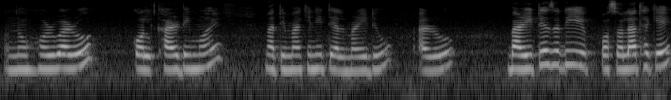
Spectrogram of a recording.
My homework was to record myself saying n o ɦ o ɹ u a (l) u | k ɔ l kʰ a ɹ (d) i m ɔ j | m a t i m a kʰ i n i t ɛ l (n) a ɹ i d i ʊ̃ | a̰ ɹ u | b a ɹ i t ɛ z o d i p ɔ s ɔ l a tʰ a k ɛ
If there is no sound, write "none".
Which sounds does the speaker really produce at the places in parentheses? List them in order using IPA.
ɹ, d, m

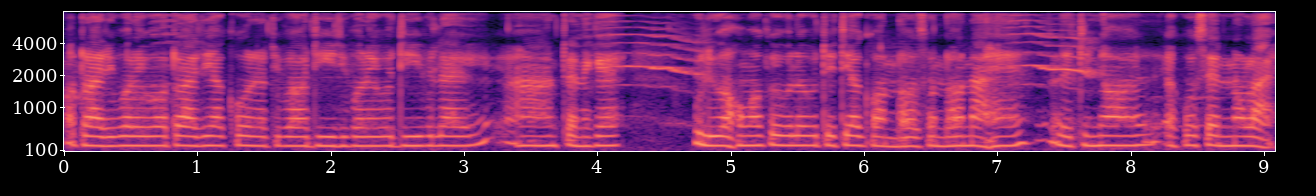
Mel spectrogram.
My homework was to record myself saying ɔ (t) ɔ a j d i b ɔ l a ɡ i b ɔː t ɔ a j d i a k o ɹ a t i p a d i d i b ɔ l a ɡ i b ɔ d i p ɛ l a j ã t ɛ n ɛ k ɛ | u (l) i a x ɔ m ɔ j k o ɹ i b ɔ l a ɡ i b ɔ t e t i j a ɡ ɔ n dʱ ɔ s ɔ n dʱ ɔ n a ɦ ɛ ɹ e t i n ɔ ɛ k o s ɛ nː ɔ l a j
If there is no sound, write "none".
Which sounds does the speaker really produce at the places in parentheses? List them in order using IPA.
t, l

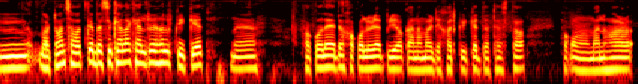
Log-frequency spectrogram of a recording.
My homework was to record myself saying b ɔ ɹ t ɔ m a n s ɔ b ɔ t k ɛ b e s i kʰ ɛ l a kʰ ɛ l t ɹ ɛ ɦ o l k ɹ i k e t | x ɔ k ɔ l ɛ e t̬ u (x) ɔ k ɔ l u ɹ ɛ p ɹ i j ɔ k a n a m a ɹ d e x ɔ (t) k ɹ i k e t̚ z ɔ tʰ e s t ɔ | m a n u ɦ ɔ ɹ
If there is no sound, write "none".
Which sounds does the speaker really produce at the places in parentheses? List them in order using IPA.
x, t

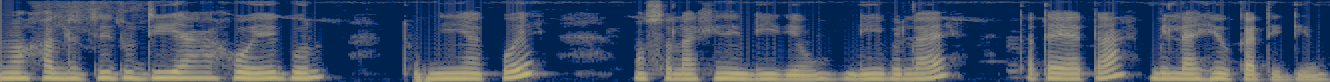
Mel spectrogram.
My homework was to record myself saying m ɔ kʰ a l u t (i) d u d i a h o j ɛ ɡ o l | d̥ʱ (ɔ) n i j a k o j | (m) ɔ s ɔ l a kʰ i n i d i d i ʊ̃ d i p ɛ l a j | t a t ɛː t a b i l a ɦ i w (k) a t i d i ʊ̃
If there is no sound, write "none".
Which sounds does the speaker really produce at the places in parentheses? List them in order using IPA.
i, u, m, k

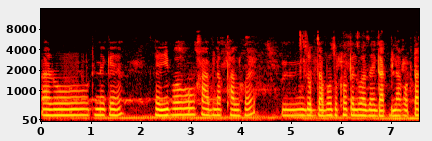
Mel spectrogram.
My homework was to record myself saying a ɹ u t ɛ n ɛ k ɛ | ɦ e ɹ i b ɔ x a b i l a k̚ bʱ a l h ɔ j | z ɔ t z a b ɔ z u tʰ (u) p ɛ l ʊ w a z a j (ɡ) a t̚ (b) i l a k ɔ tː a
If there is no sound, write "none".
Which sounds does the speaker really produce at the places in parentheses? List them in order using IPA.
ɔ, ɡ, b

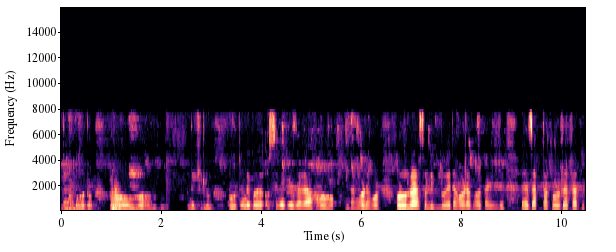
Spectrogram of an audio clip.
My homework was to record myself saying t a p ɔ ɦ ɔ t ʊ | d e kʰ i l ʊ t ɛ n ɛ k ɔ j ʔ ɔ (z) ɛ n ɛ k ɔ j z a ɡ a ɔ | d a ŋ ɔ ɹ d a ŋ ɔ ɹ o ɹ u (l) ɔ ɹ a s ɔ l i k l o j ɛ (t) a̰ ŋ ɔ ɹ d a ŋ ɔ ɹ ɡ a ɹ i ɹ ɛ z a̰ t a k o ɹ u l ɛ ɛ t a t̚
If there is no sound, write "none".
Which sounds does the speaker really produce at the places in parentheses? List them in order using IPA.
s, l, d

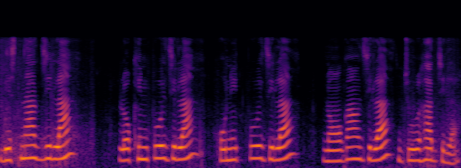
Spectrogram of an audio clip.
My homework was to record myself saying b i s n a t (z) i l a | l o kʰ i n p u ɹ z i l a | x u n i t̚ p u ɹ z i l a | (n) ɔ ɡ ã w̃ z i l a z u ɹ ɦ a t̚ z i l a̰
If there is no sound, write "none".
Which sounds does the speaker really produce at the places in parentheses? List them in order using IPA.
z, n

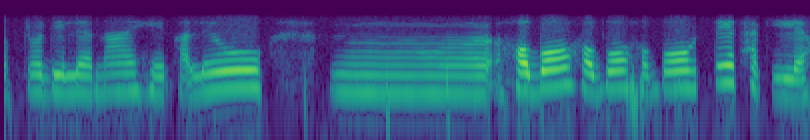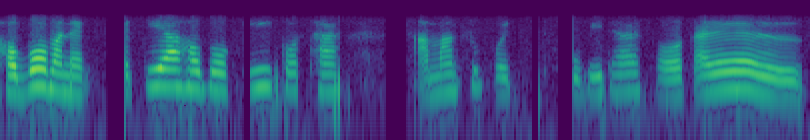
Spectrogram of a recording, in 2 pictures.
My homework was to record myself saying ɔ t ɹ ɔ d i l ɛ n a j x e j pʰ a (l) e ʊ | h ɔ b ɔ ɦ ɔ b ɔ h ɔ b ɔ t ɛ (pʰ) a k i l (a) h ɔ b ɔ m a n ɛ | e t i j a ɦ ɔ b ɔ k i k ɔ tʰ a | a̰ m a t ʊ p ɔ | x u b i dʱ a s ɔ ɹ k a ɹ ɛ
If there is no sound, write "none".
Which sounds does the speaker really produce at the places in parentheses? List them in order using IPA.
l, tʰ, ɛ

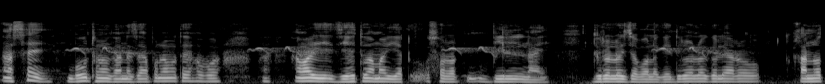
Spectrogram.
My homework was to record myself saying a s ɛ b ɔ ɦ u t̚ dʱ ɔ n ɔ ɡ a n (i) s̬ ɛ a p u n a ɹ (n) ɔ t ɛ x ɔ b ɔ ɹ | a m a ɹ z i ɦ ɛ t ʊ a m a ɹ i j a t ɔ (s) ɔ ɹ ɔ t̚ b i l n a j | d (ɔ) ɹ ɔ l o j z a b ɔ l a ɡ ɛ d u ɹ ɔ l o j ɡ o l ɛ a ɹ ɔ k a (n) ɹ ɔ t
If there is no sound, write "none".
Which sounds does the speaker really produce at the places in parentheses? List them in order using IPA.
a, m, s, u, n

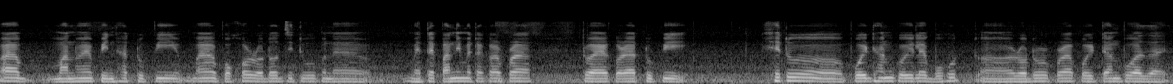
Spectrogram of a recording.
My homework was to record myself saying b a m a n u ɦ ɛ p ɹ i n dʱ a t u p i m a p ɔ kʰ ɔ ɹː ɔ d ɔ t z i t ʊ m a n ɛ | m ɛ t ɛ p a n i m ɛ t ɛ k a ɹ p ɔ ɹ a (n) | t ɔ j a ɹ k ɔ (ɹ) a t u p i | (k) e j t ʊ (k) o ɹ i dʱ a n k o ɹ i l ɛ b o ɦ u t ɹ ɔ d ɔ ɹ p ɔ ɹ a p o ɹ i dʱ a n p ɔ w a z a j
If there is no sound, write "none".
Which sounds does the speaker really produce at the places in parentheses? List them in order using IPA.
none, ɹ, x, p

